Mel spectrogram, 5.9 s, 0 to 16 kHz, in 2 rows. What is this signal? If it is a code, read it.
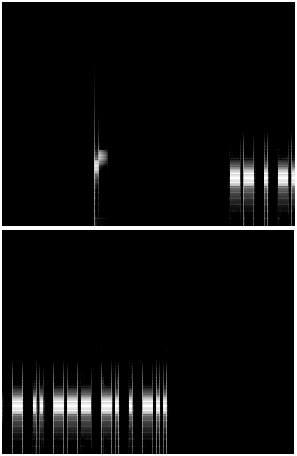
Morse code, heard as a keyed tone, about 34 wpm, 700 Hz. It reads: MENTIONED
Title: ED Suffix - Top 100 Words with Base Words 35wpm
